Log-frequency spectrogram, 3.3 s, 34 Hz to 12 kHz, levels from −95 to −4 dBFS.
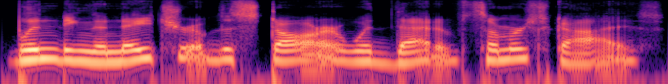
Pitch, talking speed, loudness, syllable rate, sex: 175 Hz, 195 wpm, -19 LUFS, 4.6 syllables/s, male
